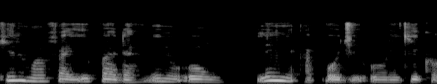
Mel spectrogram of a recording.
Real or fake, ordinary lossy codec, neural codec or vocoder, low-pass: real; none; none; 7.2 kHz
